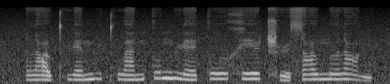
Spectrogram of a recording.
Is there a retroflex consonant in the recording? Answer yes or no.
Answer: yes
